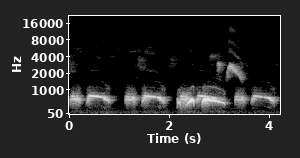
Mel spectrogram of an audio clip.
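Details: Decoy young spotted dove calling with bowing coos to provoke wild birds: steady run of low cooing notes, paired and nearly continuous, with a brief higher chirp from another bird near the end.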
